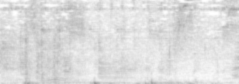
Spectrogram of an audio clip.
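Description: Faint, irregular low thumps and knocks of people stepping about and shifting gear on a stage riser, three of them standing out, with faint talk in the background.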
